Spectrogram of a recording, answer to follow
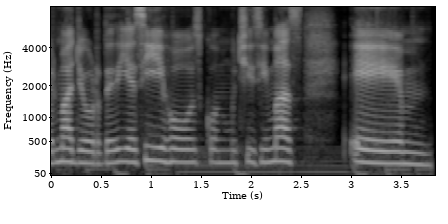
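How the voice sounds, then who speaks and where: The speaker talks in a flat monotone. It comes with an Antioquian accent. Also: woman. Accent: Colombian paisa Spanish. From Colombia, Medellín (paisa). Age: 20s. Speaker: economist, business association director. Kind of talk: interview. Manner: hesitant fillers.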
